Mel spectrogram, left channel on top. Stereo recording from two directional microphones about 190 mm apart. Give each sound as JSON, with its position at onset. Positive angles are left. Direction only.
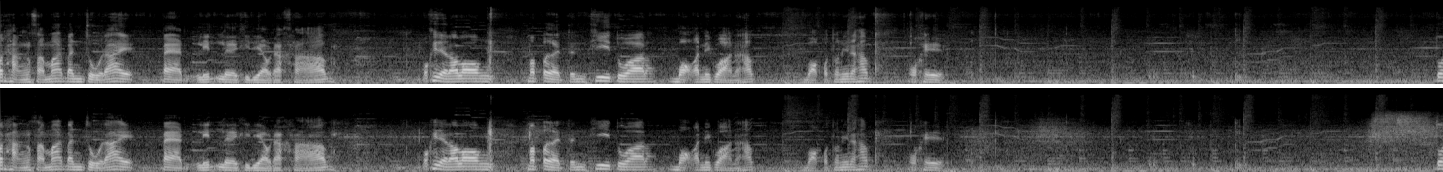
{"t": 0.0, "sound": "speech", "side_deg": 20}
{"t": 14.4, "sound": "speech", "side_deg": 15}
